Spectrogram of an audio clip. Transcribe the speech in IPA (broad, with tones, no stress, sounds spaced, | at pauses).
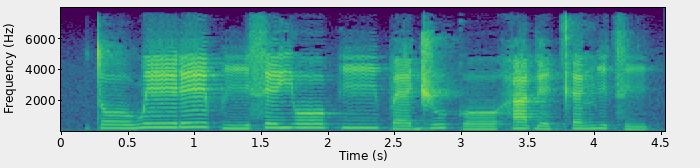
t oː˨ w eː˦ ɾ eː˦ p iː˨ s e˦ j oː˦ k iː˦ p ɛ˨ d͡ʒ u˦ k oː˨ h a˦ ɗ e˨ kʰ ɛ˦ ŋ i˦ t͡s i˨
